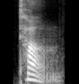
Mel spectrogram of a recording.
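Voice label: "tongue", British English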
